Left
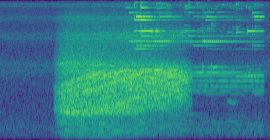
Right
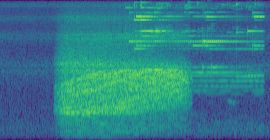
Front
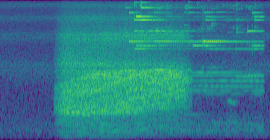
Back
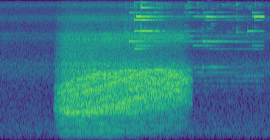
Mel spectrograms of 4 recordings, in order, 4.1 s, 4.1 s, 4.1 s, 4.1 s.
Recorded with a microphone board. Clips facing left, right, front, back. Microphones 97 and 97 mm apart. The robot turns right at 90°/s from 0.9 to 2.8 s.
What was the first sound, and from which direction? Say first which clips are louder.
A chime: even, back 3 dB; 65° right.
